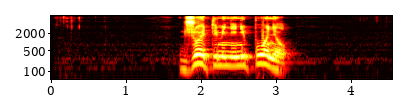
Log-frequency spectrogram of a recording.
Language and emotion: Russian, angry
